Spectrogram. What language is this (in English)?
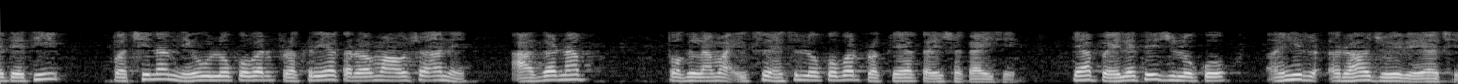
Gujarati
